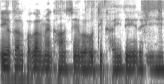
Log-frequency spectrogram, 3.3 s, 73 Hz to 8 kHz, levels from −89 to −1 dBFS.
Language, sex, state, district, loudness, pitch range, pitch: Hindi, male, Bihar, Supaul, -22 LUFS, 85-90 Hz, 85 Hz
